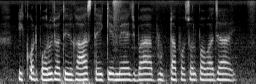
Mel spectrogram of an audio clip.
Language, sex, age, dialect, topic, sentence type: Bengali, male, 36-40, Jharkhandi, agriculture, statement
